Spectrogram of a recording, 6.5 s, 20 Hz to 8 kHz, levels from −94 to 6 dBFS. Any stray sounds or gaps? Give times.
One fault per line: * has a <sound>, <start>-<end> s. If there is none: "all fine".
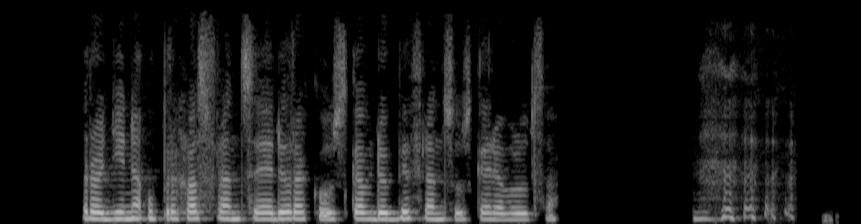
* has a laugh, 5.2-6.0 s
